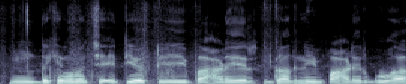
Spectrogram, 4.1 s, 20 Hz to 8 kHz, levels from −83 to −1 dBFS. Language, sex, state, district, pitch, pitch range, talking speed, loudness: Bengali, male, West Bengal, Paschim Medinipur, 135 Hz, 135-140 Hz, 145 wpm, -16 LUFS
